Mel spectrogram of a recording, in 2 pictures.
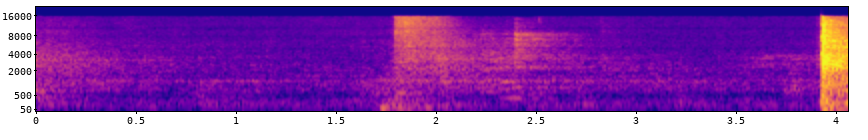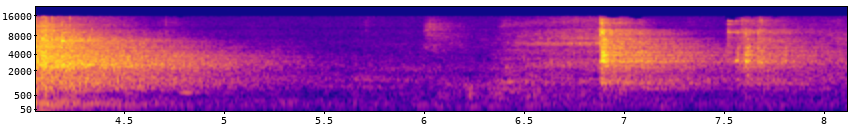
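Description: Barbell loaded with about 212 kg of weight plates set down on the gym floor between deadlift reps: four knocks, the loudest about four seconds in, ringing on for about a second in the large hall.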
